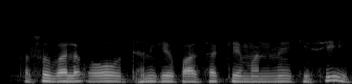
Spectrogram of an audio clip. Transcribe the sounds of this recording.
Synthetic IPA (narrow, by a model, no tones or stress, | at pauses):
pɐsubəloːd̪ʱɐnkeʊpaːsəkːemənmẽkɪsi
